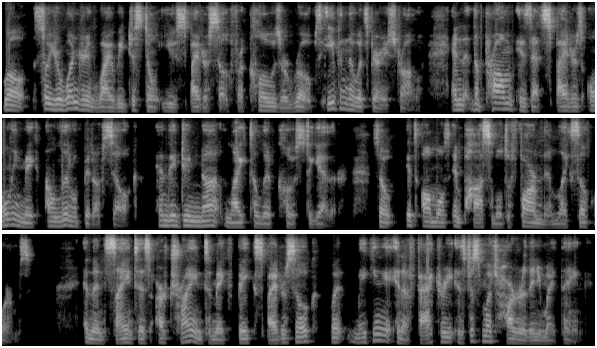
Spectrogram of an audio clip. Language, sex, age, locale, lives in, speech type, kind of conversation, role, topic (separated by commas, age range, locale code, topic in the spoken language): English, male, 35-39, en-US, United States, read, expert-assistant, expert, How do spiders build webs and hunt for food?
